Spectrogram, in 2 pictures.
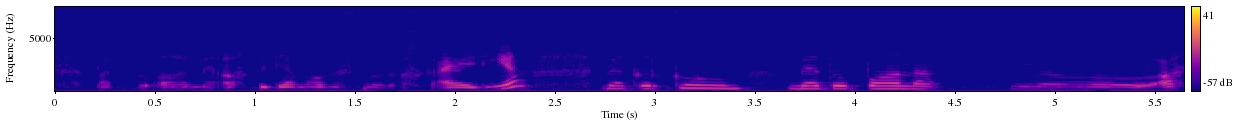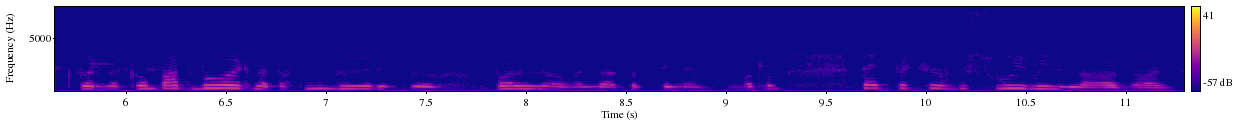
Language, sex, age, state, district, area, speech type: Kashmiri, female, 30-45, Jammu and Kashmir, Bandipora, rural, spontaneous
